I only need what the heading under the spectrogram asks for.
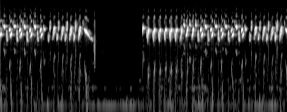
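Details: European goldfinch singing a fast, twittering song of bright, high tinkling notes in two long bursts with a short pause between.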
